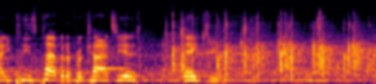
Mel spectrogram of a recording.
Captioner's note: audience clapping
